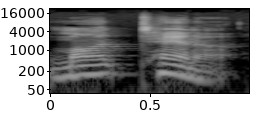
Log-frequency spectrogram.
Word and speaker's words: Montana: 3 syllables, stress is on that 2nd syllable. Montana.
